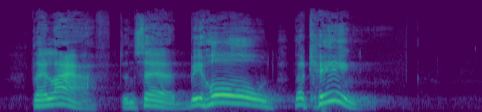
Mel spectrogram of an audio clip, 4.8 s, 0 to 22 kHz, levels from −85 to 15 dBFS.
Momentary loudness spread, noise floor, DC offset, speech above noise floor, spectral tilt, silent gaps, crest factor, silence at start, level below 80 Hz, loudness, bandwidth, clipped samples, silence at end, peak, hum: 14 LU; -73 dBFS; under 0.1%; 48 dB; -4 dB/octave; none; 20 dB; 0.35 s; -70 dBFS; -24 LUFS; 16 kHz; under 0.1%; 1.15 s; -6 dBFS; none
